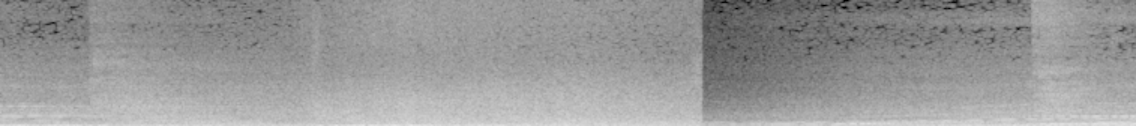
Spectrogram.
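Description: Rushing, crashing water of a humpback whale breaching and falling back into the sea, a loud even rush that cuts off suddenly about two-thirds of the way through. A rising tone follows as music comes back in.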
